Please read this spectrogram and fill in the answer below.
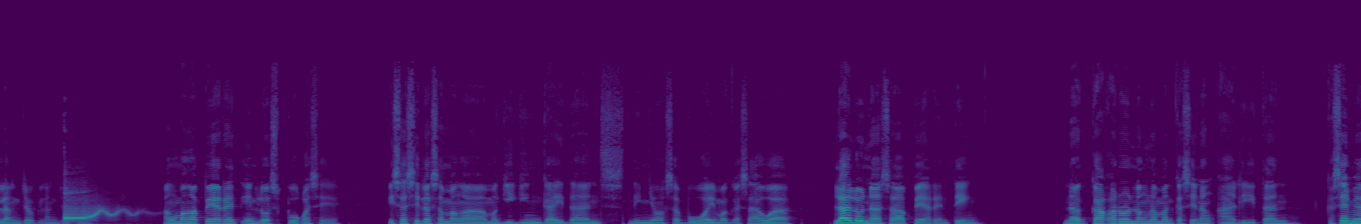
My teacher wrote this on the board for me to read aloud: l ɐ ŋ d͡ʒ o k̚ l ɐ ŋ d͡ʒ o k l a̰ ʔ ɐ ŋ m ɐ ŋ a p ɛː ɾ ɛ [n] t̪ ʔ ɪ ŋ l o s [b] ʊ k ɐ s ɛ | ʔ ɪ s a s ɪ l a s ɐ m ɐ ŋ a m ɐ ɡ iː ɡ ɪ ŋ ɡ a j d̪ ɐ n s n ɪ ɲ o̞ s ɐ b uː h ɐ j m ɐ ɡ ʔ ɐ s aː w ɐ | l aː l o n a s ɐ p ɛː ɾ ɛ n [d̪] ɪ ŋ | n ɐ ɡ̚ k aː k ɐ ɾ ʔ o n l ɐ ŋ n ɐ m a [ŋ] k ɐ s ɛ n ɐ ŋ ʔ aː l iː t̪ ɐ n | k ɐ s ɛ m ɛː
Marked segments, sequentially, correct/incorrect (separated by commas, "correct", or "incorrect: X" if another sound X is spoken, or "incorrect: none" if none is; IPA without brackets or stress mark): correct, incorrect: p, incorrect: t̪, incorrect: n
